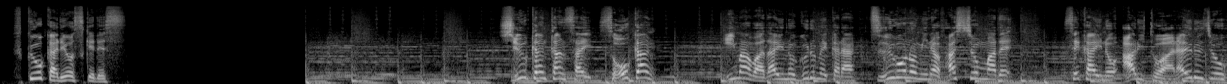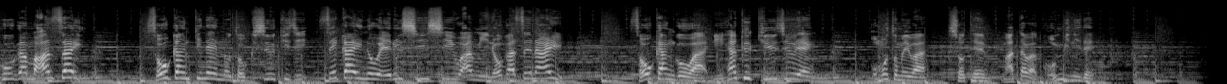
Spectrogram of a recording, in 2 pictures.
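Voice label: commercial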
